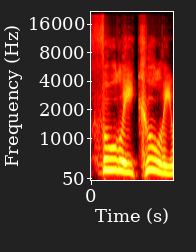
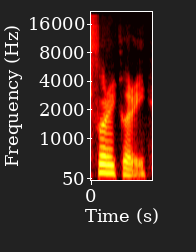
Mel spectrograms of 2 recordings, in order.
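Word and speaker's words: フリクリ: It's not Fooly Cooly. What the fuck? Yeah, FLCL. I don't even know how they want that one pronounced, but in Japanese, it's Furikuri.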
